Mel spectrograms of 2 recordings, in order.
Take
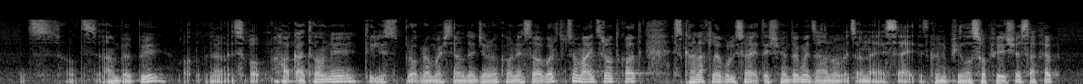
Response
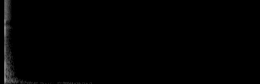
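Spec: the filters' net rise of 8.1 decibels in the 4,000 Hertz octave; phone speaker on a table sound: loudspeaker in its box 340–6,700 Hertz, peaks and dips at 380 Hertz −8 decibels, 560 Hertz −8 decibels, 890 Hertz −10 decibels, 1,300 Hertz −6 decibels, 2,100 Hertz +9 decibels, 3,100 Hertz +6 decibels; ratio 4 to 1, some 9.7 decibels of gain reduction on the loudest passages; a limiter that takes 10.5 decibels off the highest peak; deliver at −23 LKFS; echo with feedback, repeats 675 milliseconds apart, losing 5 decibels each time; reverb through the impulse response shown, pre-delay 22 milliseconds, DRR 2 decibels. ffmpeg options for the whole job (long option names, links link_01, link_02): -filter_complex "[0:a]equalizer=frequency=4000:width_type=o:gain=7.5,acompressor=threshold=-24dB:ratio=4,alimiter=limit=-20dB:level=0:latency=1,aecho=1:1:675|1350|2025|2700|3375|4050|4725:0.562|0.315|0.176|0.0988|0.0553|0.031|0.0173,asplit=2[link_01][link_02];[1:a]atrim=start_sample=2205,adelay=22[link_03];[link_02][link_03]afir=irnorm=-1:irlink=0,volume=-11.5dB[link_04];[link_01][link_04]amix=inputs=2:normalize=0,highpass=frequency=340:width=0.5412,highpass=frequency=340:width=1.3066,equalizer=frequency=380:width_type=q:width=4:gain=-8,equalizer=frequency=560:width_type=q:width=4:gain=-8,equalizer=frequency=890:width_type=q:width=4:gain=-10,equalizer=frequency=1300:width_type=q:width=4:gain=-6,equalizer=frequency=2100:width_type=q:width=4:gain=9,equalizer=frequency=3100:width_type=q:width=4:gain=6,lowpass=frequency=6700:width=0.5412,lowpass=frequency=6700:width=1.3066,volume=6.5dB"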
